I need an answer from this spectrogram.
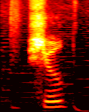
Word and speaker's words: Xu: Yeah, it's it's Jackson Shu. Yeah, it's actually pronounced sh hu. Shu is it's an X, but you pronounce sh when you write in Mandarin.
